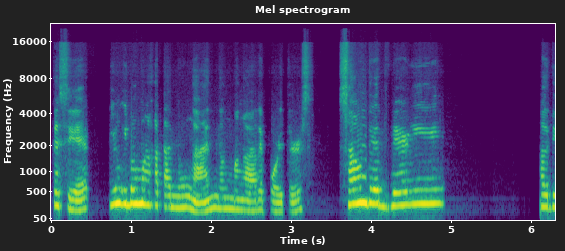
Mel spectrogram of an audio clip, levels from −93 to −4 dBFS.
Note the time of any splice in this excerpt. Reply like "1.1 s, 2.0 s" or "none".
none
